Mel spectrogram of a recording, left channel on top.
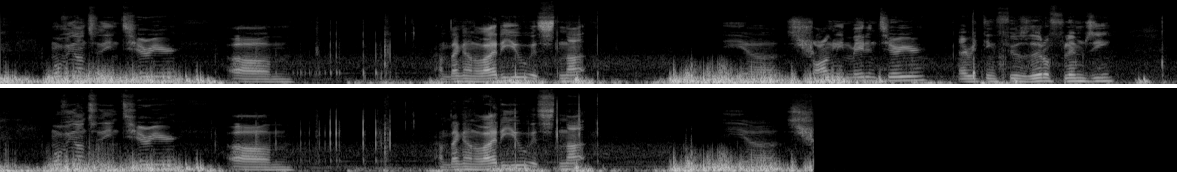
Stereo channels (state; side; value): drops out; right; at 8.2 s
